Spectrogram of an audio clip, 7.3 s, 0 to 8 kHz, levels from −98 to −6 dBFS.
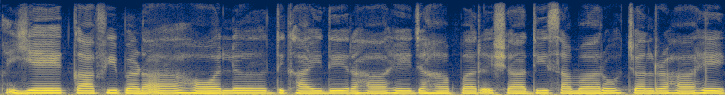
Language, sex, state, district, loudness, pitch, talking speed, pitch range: Hindi, female, Chhattisgarh, Raipur, -12 LUFS, 185 Hz, 125 wpm, 180-190 Hz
